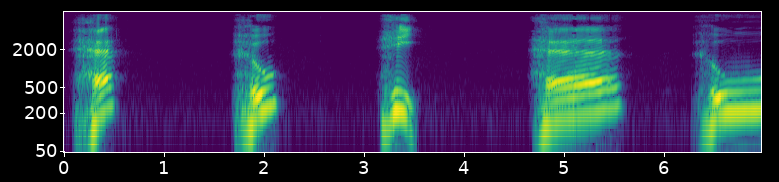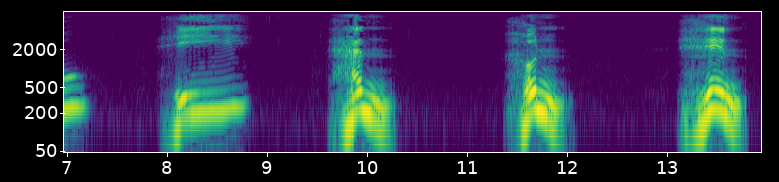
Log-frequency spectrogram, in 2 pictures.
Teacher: donc la 26e lettre de l'alphabet l'équivalent du h aspiré l'anglais se prononce au niveau du fond de la gorge exactement au niveau du larinx et des cordes vocales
